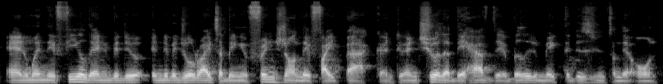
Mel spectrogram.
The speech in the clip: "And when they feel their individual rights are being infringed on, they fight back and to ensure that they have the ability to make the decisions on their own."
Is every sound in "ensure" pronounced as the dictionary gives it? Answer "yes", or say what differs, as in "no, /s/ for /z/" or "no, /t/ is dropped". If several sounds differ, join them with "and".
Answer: yes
